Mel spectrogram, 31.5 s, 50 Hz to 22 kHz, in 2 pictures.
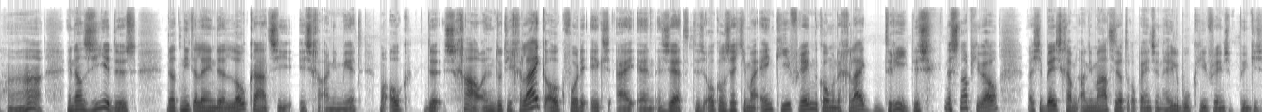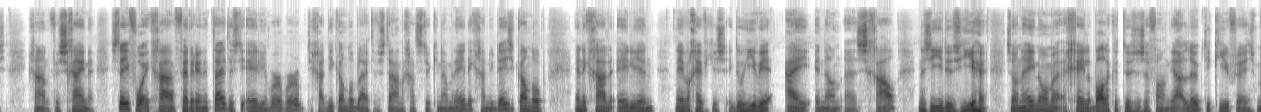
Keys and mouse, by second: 0.9 ctrl+shift+a, 18.2-21.4 drag, 22.8 s, 23.9 right click, 25.2 i, 27.5 ctrl+shift+a.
